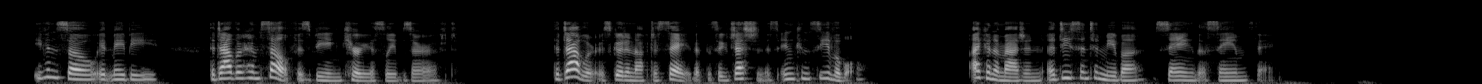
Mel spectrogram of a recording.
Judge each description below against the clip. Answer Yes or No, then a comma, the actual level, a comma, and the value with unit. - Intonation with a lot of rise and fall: Yes, wide, 6.4 semitones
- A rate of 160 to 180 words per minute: No, average, 140 wpm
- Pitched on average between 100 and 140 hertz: No, high, 215 Hz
